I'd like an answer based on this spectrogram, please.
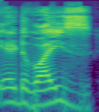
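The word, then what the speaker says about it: advise: अब दूसरा वर्ड है एडवाइस, जो आखिर में SE लगता है, उसकी प्रोनाउंसिएशन होगी एडवाइज।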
